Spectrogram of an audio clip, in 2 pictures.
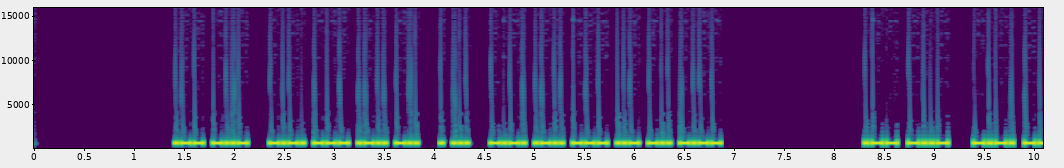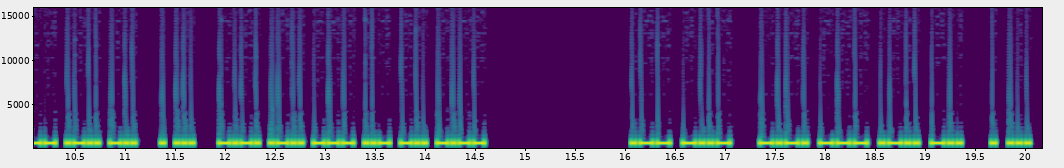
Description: Morse code, heard as a keyed tone, about 32 wpm, 700 Hz. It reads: WX COLD ES CLOUDY WX COLD ES CLOUDY WX COLD ES
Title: Speed-Racing Common QSO Phrases - 28wpm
